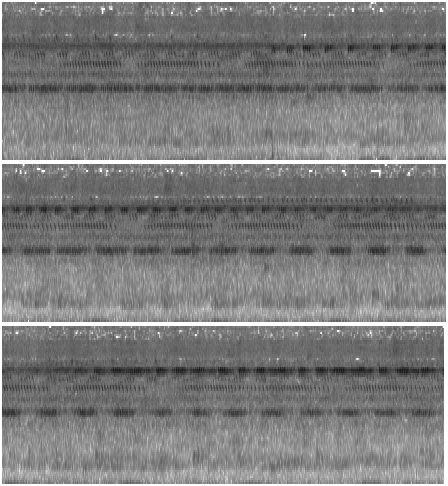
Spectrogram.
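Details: Chirping crickets from a rat-repelling, sleep-inducing recording also meant as a tutor for cage birds; layered high trills repeat in quick beaded pulses, with a brighter chirping voice strengthening in the second half.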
